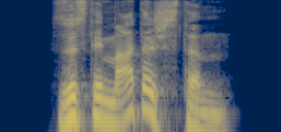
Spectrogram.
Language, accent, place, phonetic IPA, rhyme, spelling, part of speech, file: German, Germany, Berlin, [zʏsteˈmaːtɪʃstəm], -aːtɪʃstəm, systematischstem, adjective, De-systematischstem.ogg
- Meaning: strong dative masculine/neuter singular superlative degree of systematisch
